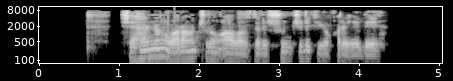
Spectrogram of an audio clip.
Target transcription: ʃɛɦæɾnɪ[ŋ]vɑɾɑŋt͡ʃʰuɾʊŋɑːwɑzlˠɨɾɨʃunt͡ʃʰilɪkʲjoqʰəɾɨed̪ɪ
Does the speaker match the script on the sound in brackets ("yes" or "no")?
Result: yes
